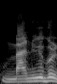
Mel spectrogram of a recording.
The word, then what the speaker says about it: manoeuvre: जी हां, इसको हम लोग मैन्यूवर कहते हैं। प्रोनाउंसिएशन पे बेसिक ध्यान देंगे।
